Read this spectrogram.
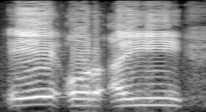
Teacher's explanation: ए और आई ये दोनों वर्ण कंठ और तालु से बोले जाते हैं, ना कंठ से ना तालु से, कंठ तालु से बोले जाते हैं।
